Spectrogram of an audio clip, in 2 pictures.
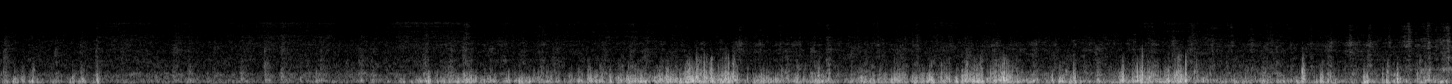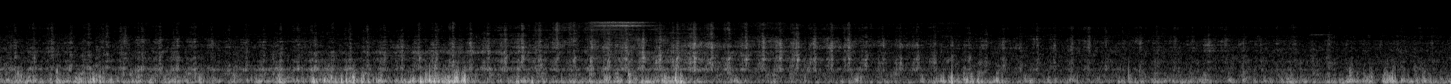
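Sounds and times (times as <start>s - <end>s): train wheels clattering on rails: 0.0s - 29.0s
wind buffeting microphone: 0.0s - 29.0s
high squeal: 20.4s - 21.3s.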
